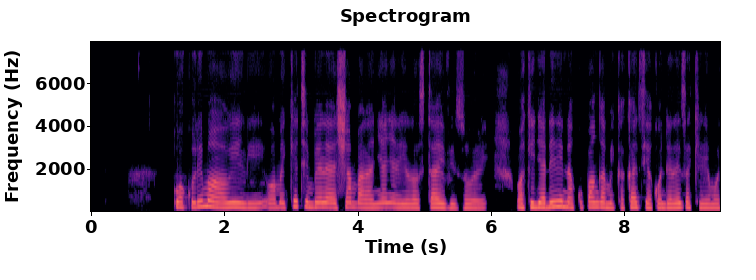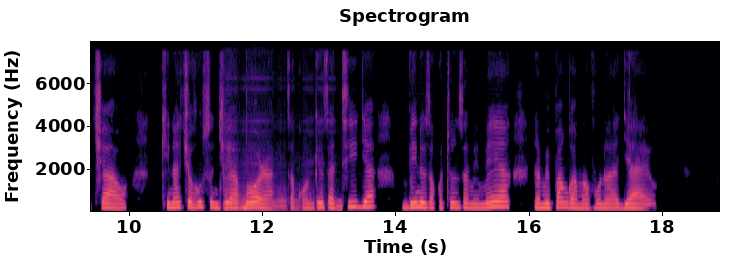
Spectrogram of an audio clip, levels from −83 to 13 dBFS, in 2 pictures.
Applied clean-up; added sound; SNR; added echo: neural separator model SepFormer DNS4.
